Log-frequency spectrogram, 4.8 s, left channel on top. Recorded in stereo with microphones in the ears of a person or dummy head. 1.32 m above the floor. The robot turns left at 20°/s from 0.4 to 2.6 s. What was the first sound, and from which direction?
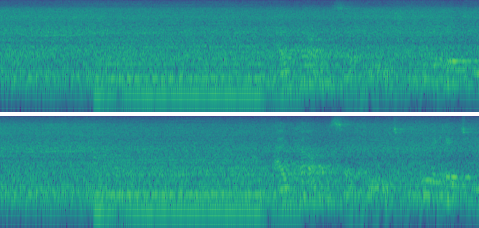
A microwave, 25° right.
